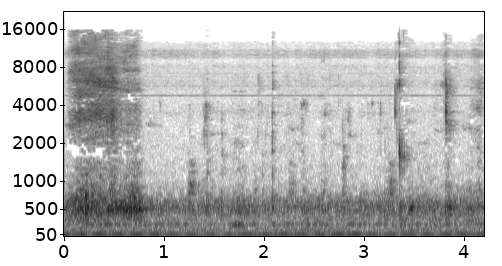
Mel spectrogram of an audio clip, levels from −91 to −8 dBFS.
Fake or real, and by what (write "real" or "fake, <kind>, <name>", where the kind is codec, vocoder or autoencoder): real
